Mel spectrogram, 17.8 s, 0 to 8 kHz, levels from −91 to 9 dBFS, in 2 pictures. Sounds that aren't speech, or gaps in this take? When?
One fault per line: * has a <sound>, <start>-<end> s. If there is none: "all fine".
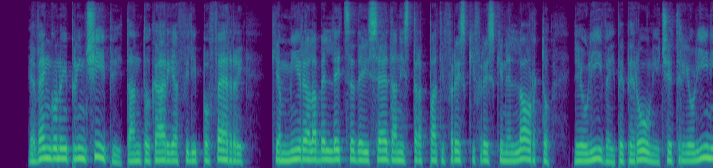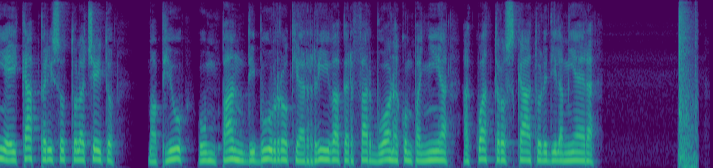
* has a squeak, 17.4-17.6 s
